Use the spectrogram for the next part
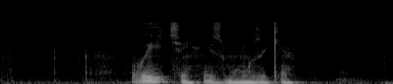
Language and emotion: Russian, sad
